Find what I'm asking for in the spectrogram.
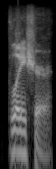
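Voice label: "glacier", American English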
